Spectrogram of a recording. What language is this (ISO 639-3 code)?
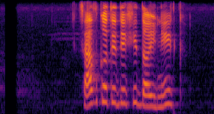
nep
